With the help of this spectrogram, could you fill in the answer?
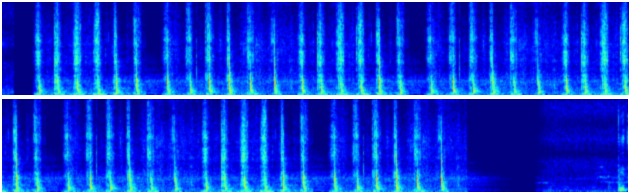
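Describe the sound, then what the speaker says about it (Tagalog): Knife chopping pechay on a cutting board, quick steady rhythmic chops close by in long runs with brief pauses, ending in a short quiet stretch. "Tara, samahan nyo lang ako maghiwa"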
